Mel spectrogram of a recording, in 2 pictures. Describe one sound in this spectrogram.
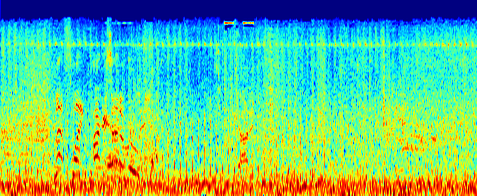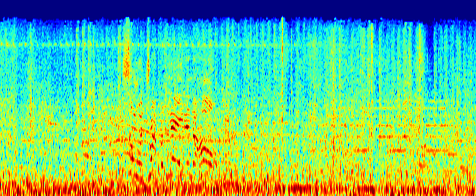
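Heavy gunfire rattles continuously.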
